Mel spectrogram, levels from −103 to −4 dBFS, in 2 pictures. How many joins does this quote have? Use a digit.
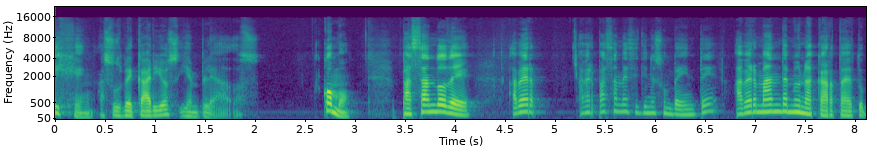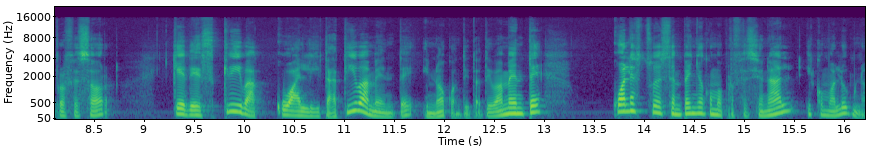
1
